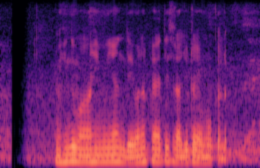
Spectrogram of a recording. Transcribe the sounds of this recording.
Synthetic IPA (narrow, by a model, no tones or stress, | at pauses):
miɦĩnd̪umaːɦimijand̪eʋənəpæːt̪is̬ɾad͡ʒuʈəjomukə̰lə̰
